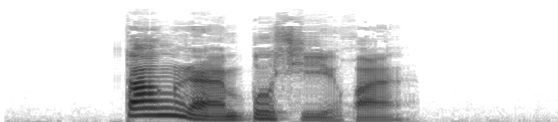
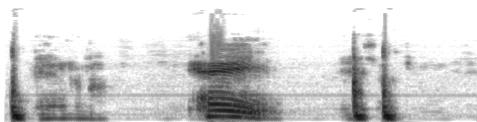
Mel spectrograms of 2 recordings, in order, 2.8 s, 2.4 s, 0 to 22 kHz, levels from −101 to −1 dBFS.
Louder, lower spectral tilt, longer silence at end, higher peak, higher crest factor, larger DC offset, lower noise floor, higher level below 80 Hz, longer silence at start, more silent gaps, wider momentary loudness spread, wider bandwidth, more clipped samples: second, -22 LUFS vs -17 LUFS; second, -6 dB/octave vs -8 dB/octave; first, 0.8 s vs 0.4 s; about the same, -2 dBFS vs -2 dBFS; about the same, 22 dB vs 18 dB; neither; first, -78 dBFS vs -46 dBFS; first, -52 dBFS vs -58 dBFS; first, 0.65 s vs 0.05 s; neither; second, 13 LU vs 19 LU; first, 9.4 kHz vs 7.6 kHz; neither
